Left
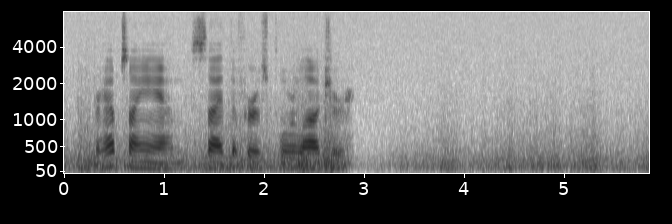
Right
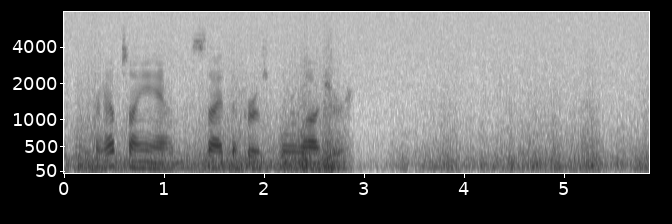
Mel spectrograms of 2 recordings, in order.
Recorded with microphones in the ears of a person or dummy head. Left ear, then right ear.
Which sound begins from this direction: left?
A man speaking, at 0.3 s.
